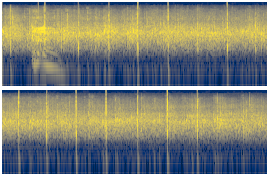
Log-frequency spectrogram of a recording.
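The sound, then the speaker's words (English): A church audience gives loud applause for the worship team. Dense clapping runs steadily throughout, with crisp individual claps standing out and a brief vocal cheer near the start. “Let's take a second to give a thunderous applause to the worship team.”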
